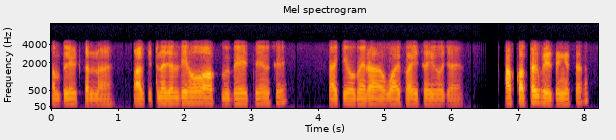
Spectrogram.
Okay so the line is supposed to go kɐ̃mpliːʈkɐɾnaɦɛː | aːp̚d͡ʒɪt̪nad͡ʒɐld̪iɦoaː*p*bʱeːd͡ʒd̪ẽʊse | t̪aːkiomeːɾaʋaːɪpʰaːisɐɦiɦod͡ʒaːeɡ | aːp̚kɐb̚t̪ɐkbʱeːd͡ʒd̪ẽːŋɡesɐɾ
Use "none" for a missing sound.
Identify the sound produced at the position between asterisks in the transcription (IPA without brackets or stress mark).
p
